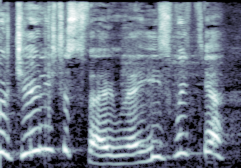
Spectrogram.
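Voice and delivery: retold baffled insistence, pitch climbing; disbelieving protest. Sister argues with John on the phone, disbelieving. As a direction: protest in confusion, rising high at the end. Insisting he was reported safe.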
